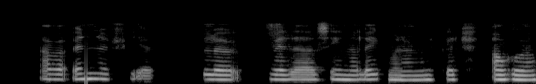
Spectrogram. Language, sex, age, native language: Icelandic, female, 11, Icelandic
